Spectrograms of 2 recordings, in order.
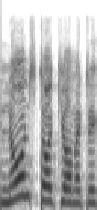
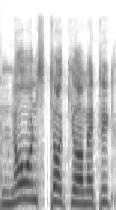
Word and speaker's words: non-stoichiometric: See here the word CHIO. CHIO. Say CH. It should be pronounced as K. K. So it is a non-stoichio, not sure. Not sure. Not sure. It is Q. Non-stoichiometric, chemistry, CH, K.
